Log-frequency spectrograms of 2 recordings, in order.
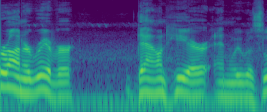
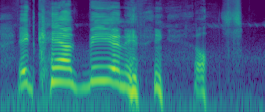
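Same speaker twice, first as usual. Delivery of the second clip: deliberate, raised full voice, loud and drawn out; 8 semitones higher, 5 dB louder than usual. Retelling own words on seeing a creature, then retelling a raised voice. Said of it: "raised my voice".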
